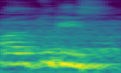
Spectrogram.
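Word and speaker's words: Altroz: इसे क्या पढ़ते हैं, अल्तुरीज, अल्तुरस मीन्स अल्तुरस नहीं, अल्तुरीज पढ़ते हैं, रस लिखा है लेकिन अल्तुरीज बोलते हैं, क्या अल्तुरीज, दैट्स अल्तुरीज कार, नॉट अल्तुरस कार, क्या that's अल्तुरीज, अल्तुरीज कार, आर you getting my point.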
